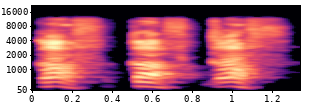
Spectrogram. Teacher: which is the unvoiced uvular kaf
